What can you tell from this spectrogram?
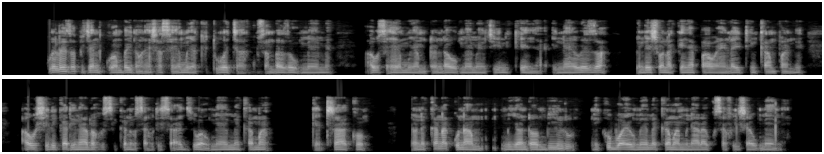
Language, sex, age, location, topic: Swahili, male, 18-24, Nairobi, government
